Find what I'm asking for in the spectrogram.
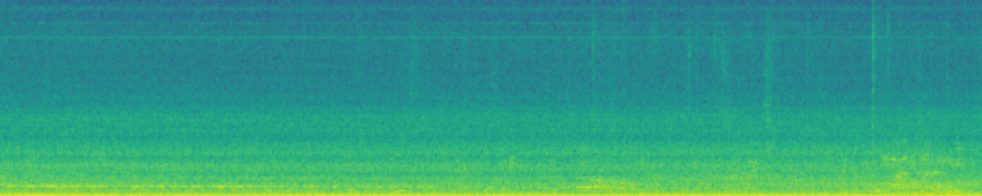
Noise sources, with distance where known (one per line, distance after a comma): person or small group talking, far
